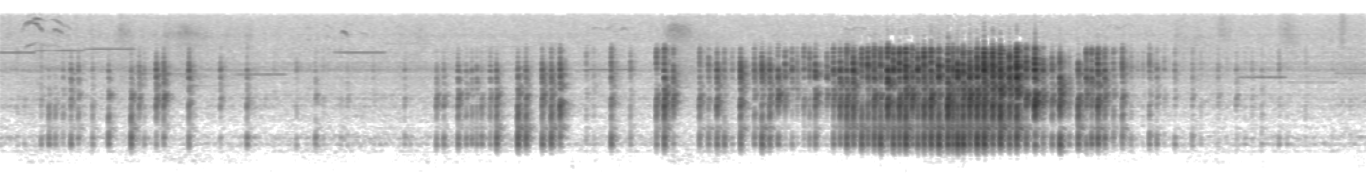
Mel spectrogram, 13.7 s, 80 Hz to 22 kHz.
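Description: Daubenton's bat echolocation calls from an Echo Meter Touch 2 recording, played back as a series of dry ticks. The ticks come faster from about six seconds in and run together into a rapid, louder rattle between about eight and eleven seconds, then thin out.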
